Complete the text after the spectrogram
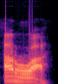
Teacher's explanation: لکھا رہے گا ان را، لیکن پڑھا جائے گا اروا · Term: ادغام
